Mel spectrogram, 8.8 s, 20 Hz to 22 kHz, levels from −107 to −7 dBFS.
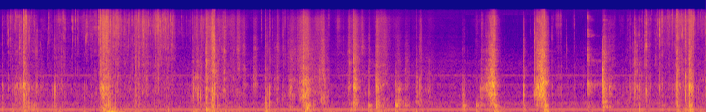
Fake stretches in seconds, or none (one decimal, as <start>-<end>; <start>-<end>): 2.9-5.8

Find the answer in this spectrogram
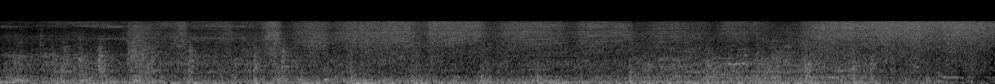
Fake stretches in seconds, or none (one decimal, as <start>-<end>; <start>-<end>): none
